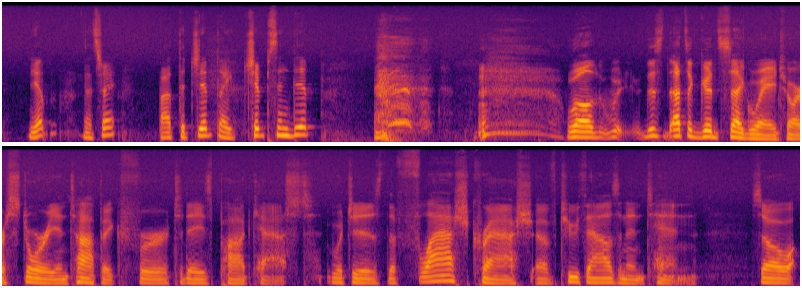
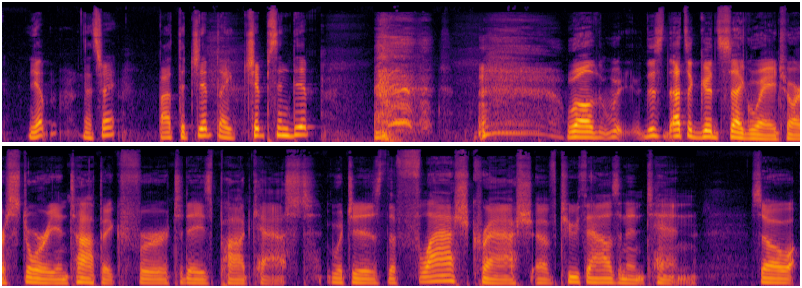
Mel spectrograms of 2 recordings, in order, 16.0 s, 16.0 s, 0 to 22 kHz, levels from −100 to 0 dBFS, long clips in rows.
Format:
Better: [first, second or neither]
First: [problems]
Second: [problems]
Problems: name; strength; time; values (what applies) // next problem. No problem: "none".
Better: second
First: hiss; faint; throughout; 25 dB below the speech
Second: none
